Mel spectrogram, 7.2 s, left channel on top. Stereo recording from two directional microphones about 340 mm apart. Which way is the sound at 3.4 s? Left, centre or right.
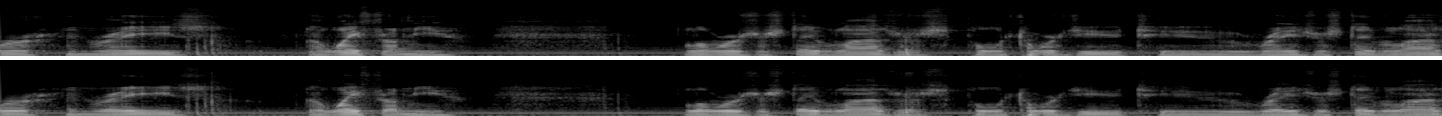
Centre.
